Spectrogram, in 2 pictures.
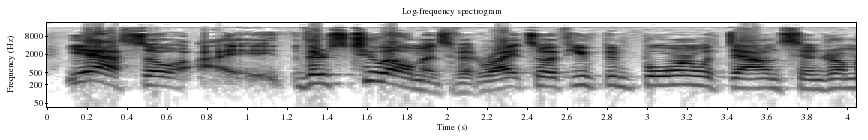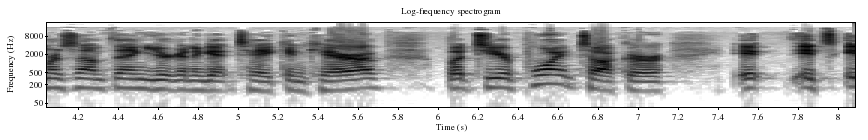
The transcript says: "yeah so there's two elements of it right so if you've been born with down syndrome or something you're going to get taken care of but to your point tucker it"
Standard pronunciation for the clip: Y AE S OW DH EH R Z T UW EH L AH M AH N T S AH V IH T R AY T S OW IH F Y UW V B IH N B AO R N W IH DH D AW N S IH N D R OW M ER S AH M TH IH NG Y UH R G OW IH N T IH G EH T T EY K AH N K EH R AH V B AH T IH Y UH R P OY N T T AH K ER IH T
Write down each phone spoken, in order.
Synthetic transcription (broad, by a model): Y AE S OW DH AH R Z T UW EH L AH M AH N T S AH V IH T R AY T S OW IH F Y UW V B IH N B AO R N W IH DH D AW N S IH N D R OW M ER S AH M TH IH NG Y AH R G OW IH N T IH G EH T T EY K AH N K EH R AH V B AH T IH Y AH R P OY N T T AH K ER IH T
